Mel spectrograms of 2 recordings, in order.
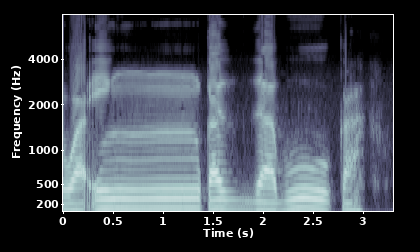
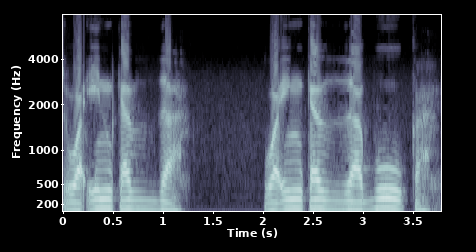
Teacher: Karena nun sukun ketemu dengan kaf, jadi cara membacanya adalah dengan berdengun. Wa ing, di sini tinggal ya, wa ing antara nun dengan kaf ya, didengungkan. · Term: ikhfa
